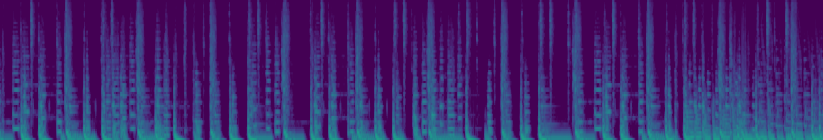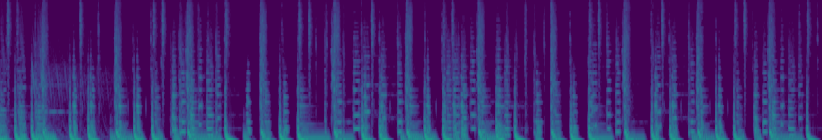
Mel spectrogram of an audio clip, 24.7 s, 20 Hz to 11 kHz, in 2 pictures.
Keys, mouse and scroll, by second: 1.0 ctrl+d, 3.8 click, 5.1-7.7 alt+drag, 12.6 click, 13.8 Return, 15.0-23.3 drag, 23.3 Return.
